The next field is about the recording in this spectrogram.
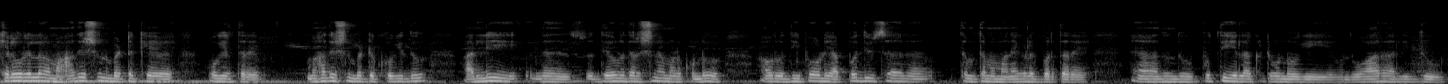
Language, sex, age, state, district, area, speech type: Kannada, male, 45-60, Karnataka, Mysore, urban, spontaneous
